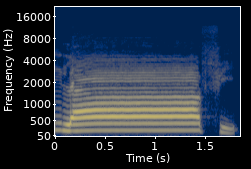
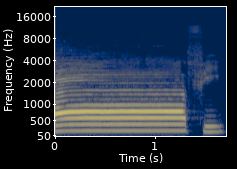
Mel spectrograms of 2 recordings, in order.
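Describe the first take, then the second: First: ইলাফি with লা stretched long, ফি kept short; long drawn vowel. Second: ইলাফি with লা held long and loud, ফি short; long drawn vowel. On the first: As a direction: hold লা of ইলাফি, snap off ফি. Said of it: "কোনো মতে এখানে একটুও টান হবে না". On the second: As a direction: stretch লা in ইলাফি, clip the ফি. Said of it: "তাহলে এখানে টান করব". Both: Shown as a demonstration.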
